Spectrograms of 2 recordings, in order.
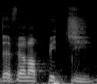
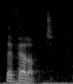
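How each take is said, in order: First: The ending does not sound like a T. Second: The ending sounds like a plain T. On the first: The speaker calls it wrong. "não é developed ou developed" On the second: The speaker calls it right. "é com som de T"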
